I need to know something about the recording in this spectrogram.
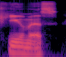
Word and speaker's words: humus: It has been transformed into a stable, spongy, carbonrich matrix called humus. Humus. Wait, like the dip you eat with pita chips? No. is spelled with one M. H U M U S.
